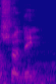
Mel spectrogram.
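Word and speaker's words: صاد: এইচ অথবা বাংলায় তালব্য সদি সেটার মত এই শিনের উচ্চারণ তারপরে রয়েছে সদ এটা শুধুমাত্র আরবিতেই স্বতন্ত্র বাংলায় এটার উচ্চারণ পাওয়া যায় না সদ সদ সদ ঠিক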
